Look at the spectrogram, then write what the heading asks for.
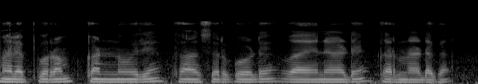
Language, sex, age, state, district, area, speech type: Malayalam, male, 18-30, Kerala, Kozhikode, rural, spontaneous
